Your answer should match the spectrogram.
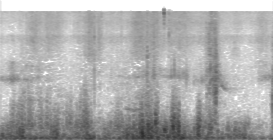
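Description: Wind buffeting the microphone in uneven low gusts, with footsteps in loose sand. The noise is heaviest about two seconds in.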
